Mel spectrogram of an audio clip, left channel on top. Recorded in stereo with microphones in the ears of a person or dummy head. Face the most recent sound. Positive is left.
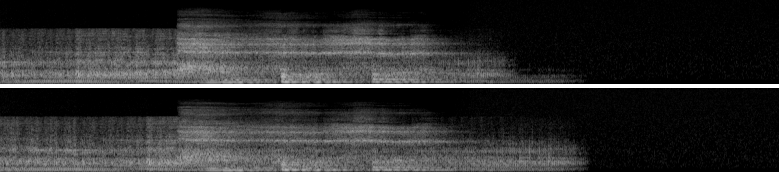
turn(degrees=35)  # may be behind; listen again after turning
